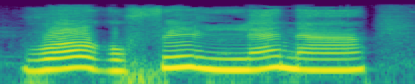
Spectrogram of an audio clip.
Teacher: اب یہاں پہ آپ نے غین کی ساؤنڈ جو ہے وہ نکالنی ہے، غین کی آواز نکالنی ہے حلق کے ابتدائی حصے سے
